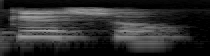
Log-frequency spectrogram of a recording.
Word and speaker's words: queso: o y a y en queso cuál serían los núcleos sílabas que so Cuál es el núcleo en la primera sílaba que la e la u no suena eh la u no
